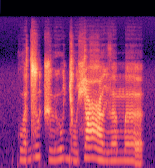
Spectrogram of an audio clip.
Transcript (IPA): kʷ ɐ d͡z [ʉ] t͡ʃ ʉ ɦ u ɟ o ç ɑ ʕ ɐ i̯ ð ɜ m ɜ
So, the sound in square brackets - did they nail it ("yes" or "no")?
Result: no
